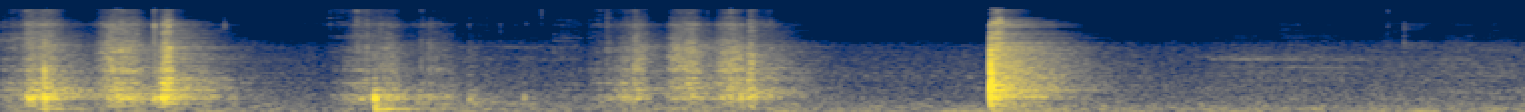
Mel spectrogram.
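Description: Kitchen knife slicing raw meat on a plastic cutting board: short bursts of quick cuts and taps, then one sharp knock of the blade against the board, after which the cutting stops.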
